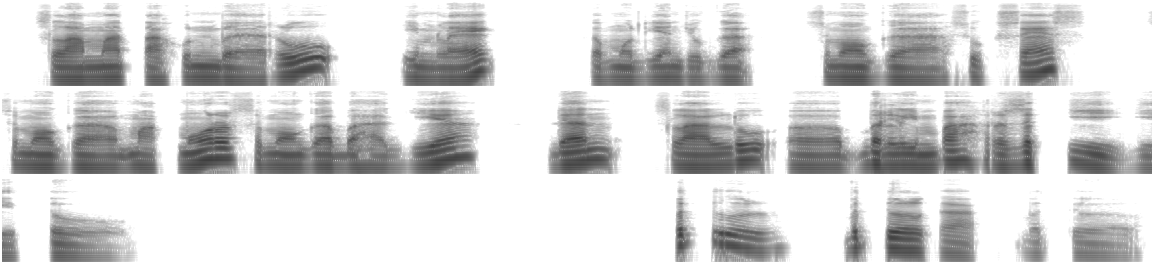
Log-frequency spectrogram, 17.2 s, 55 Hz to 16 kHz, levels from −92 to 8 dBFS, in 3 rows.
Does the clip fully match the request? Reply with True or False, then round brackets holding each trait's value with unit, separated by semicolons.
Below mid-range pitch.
True (105 Hz)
